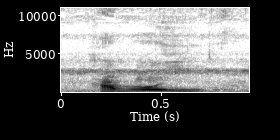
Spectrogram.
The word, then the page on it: havui: Serewen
